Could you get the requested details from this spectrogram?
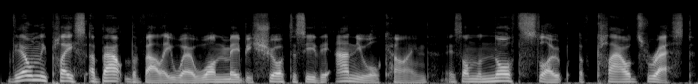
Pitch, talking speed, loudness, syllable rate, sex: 120 Hz, 205 wpm, -21 LUFS, 4.9 syllables/s, male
